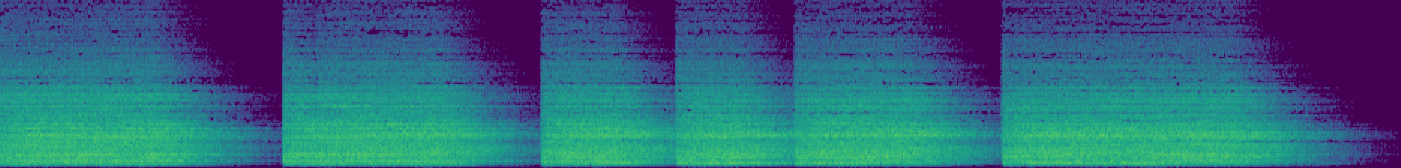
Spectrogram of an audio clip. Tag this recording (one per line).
Grinder
Horror
Metal
Metallic
Noise
Scrape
